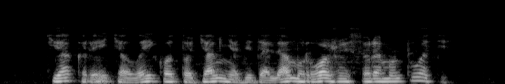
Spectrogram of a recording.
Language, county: Lithuanian, Panevėžys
